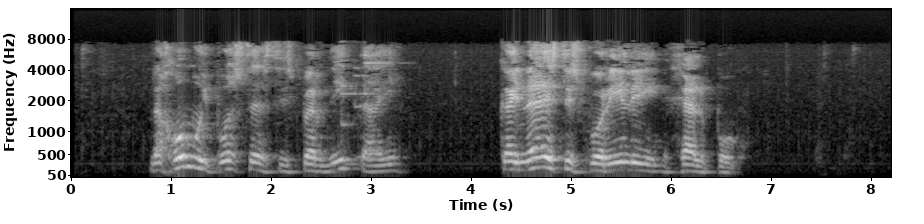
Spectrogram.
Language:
Esperanto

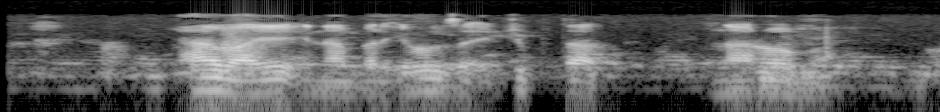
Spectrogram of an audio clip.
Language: Kinyarwanda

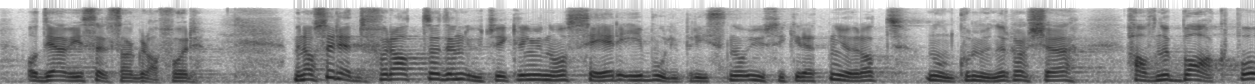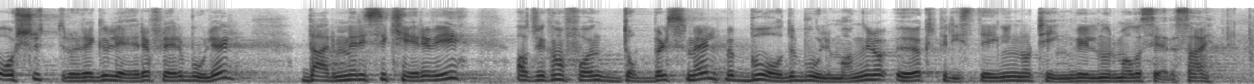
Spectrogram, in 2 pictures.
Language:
Norwegian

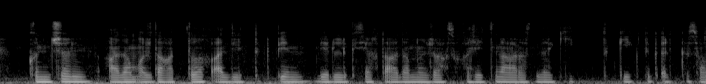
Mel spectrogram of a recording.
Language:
Kazakh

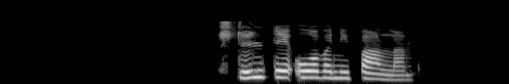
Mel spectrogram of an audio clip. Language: Icelandic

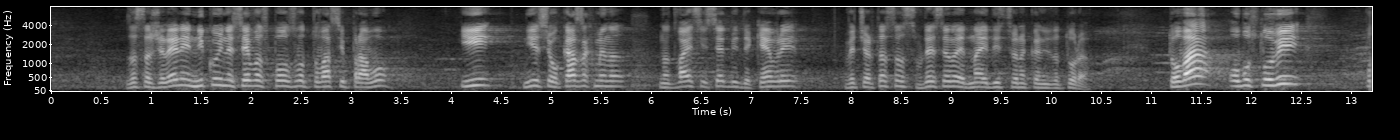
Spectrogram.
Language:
Bulgarian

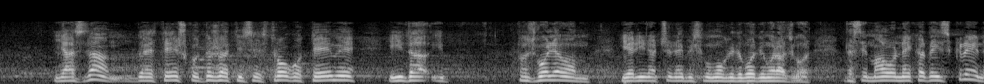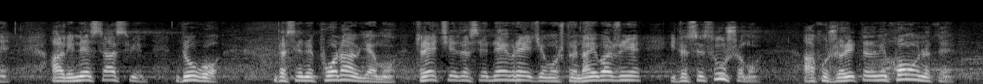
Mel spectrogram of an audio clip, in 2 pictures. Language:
Serbian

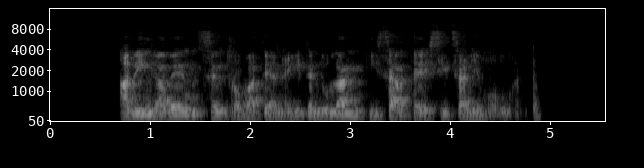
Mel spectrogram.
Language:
Basque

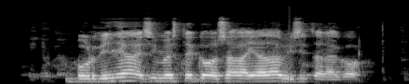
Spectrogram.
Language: Basque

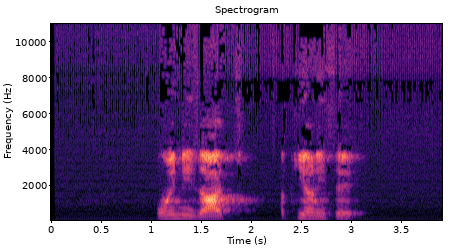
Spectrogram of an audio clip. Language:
Kachi Koli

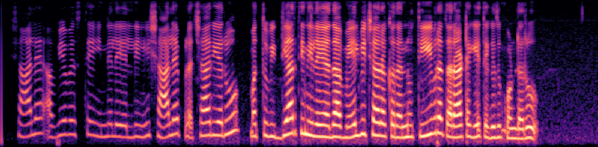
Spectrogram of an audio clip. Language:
Kannada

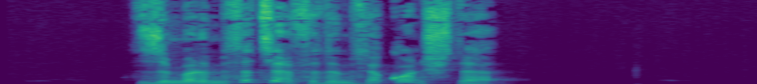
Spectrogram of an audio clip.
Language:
Kabyle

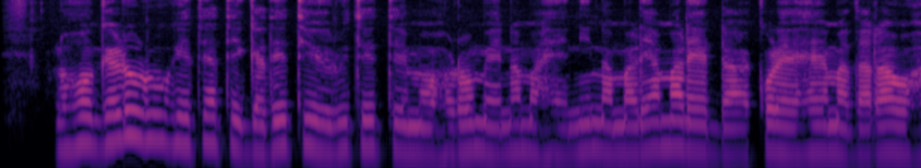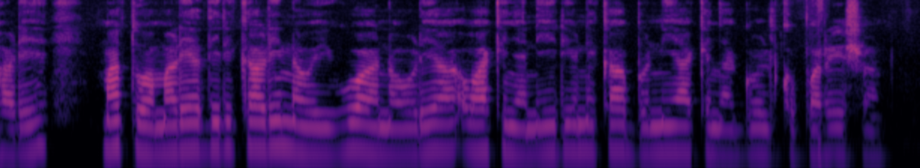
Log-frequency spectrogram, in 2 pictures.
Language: Kikuyu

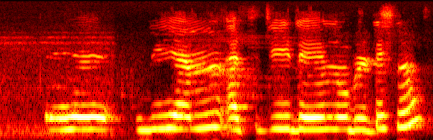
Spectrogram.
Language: Punjabi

